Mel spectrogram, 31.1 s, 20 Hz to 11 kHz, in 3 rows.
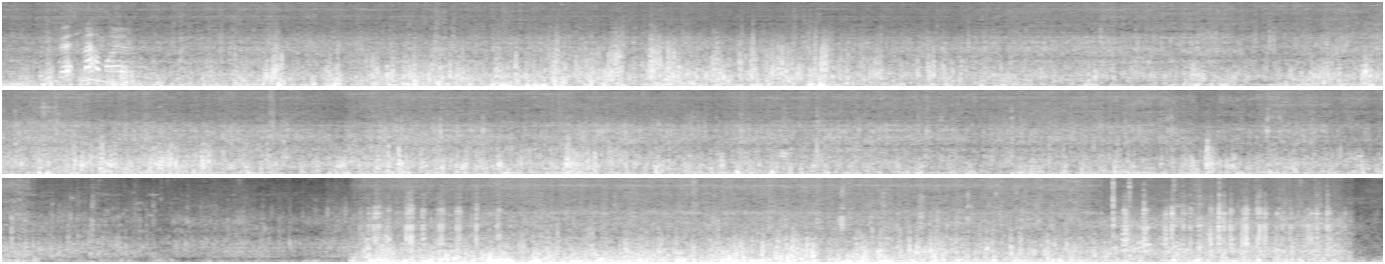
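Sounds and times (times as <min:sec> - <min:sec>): wind buffeting microphone: 0:00.0 - 0:21.0, 0:23.3 - 0:31.0
mountain bike rattling on trail: 0:00.0 - 0:21.2, 0:22.0 - 0:31.0.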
